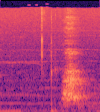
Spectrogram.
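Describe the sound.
A single short dog bark, fairly faint, rising briefly above quiet background noise.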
